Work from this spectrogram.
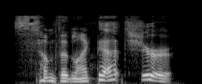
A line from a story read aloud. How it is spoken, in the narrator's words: Sebastian chuckled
